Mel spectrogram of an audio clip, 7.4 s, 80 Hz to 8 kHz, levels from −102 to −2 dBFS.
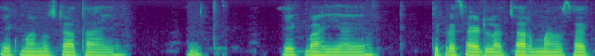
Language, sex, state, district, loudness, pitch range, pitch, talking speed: Marathi, male, Maharashtra, Nagpur, -24 LUFS, 125-130 Hz, 125 Hz, 90 wpm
